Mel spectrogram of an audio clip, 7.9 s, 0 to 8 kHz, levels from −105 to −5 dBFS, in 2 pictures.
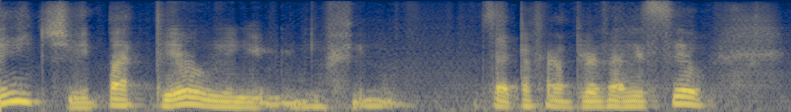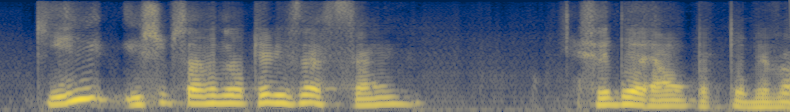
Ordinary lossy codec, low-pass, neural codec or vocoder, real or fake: none; none; codec, 16 kHz, 1 kbps, FreqCodec, smaller model; fake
